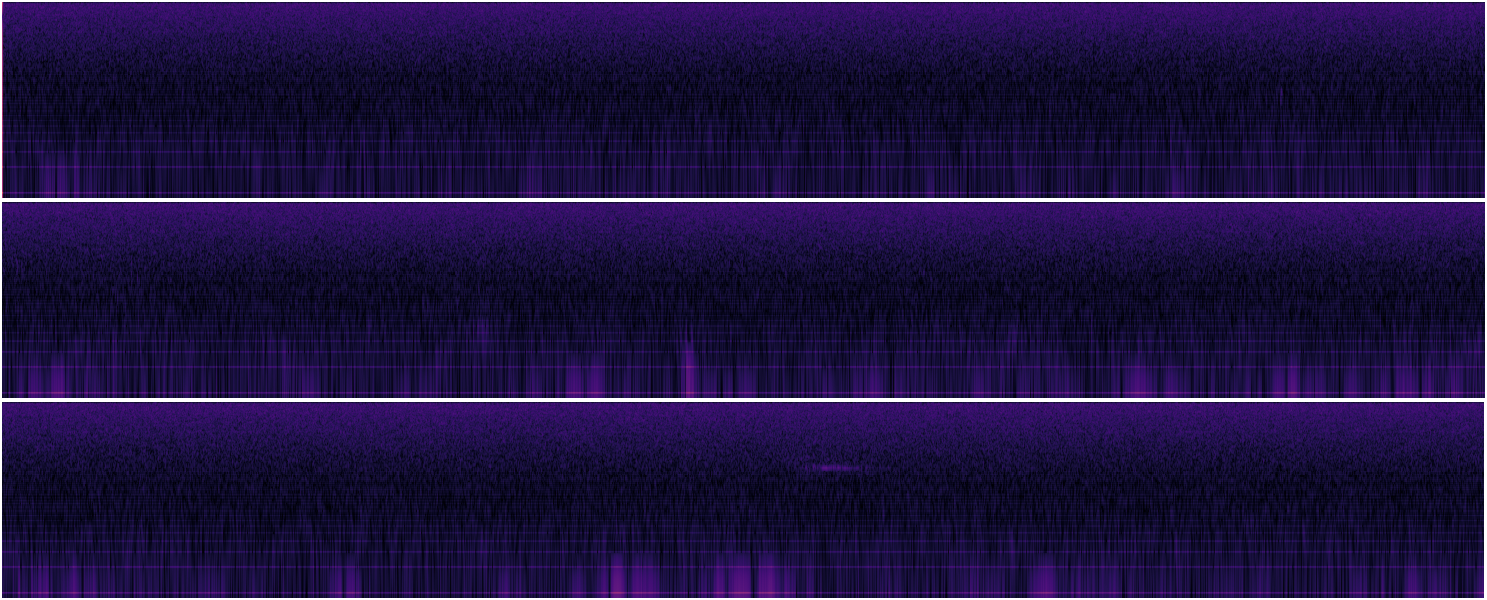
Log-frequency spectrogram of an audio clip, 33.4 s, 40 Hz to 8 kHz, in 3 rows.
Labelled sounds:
28.2	28.6	humpback whale, 1.2 to 1.5 kHz

